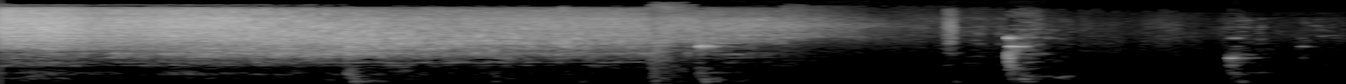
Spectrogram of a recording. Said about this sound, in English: just to make sure that it has enough moisture and to seal the daikon flavor in, I'm going to sprinkle it with some veggie broth.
